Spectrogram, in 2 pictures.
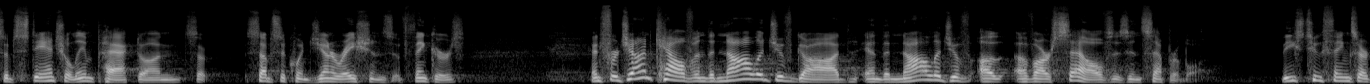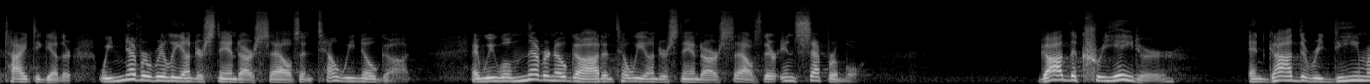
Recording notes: Sermon delivered during the Traditional Worship service.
